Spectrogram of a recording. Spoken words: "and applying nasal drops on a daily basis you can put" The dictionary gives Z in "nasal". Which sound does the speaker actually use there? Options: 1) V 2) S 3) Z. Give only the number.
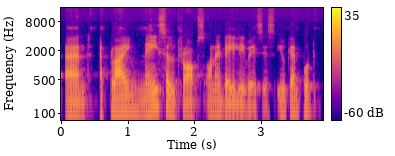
2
